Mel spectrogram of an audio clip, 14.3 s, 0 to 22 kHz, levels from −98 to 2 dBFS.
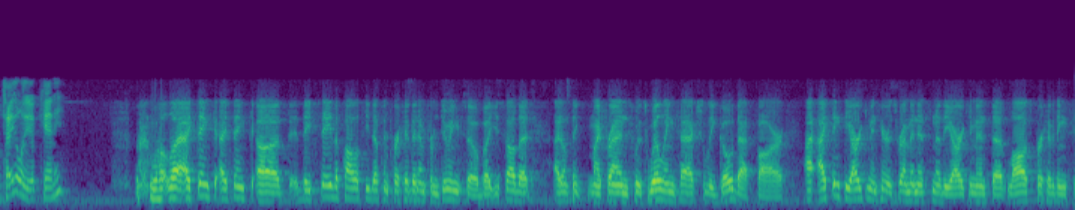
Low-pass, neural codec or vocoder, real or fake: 5.4 kHz; none; real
